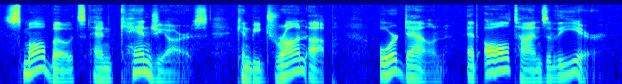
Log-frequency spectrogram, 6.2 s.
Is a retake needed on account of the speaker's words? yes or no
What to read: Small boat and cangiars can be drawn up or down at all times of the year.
yes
